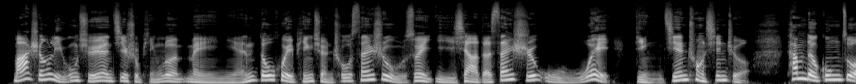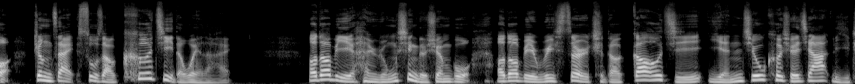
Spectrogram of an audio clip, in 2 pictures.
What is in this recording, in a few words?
Chinese, male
